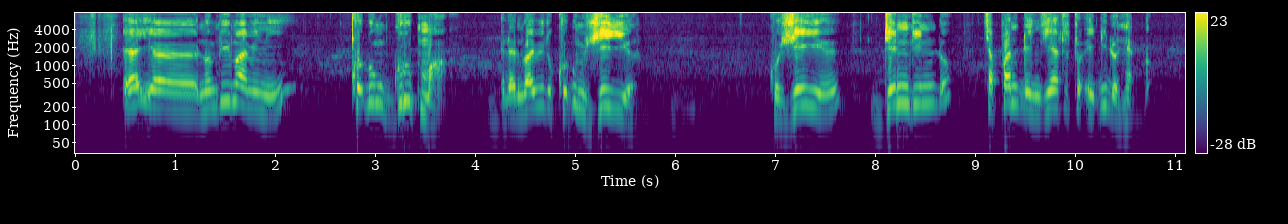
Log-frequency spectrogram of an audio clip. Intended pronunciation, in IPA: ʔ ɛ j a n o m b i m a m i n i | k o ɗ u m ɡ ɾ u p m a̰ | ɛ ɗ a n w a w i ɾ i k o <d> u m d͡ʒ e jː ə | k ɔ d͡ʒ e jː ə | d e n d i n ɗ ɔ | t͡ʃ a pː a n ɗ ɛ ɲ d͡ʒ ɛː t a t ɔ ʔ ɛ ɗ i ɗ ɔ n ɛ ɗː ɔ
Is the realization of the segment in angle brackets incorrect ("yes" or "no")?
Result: yes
